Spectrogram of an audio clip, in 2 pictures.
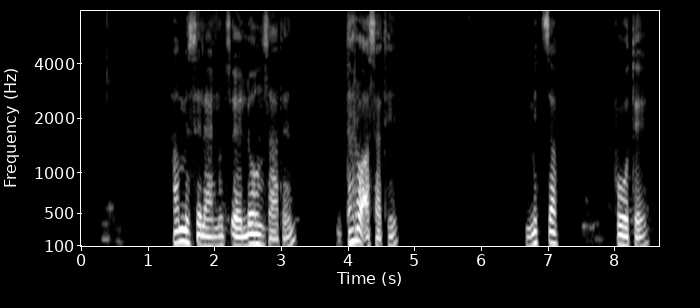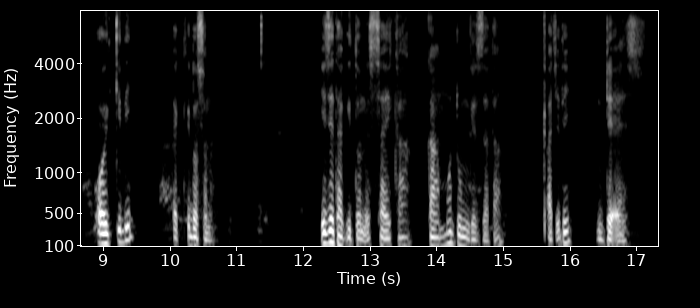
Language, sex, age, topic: Gamo, male, 25-35, agriculture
